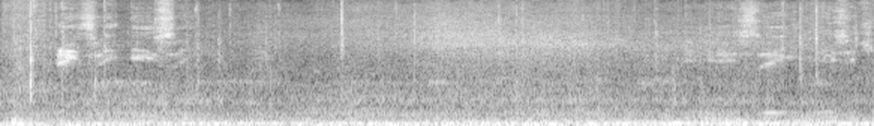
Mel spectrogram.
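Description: A car rumbles steadily as it drives through a burning forest, its engine and road noise filling the cabin while anxious people talk over it.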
